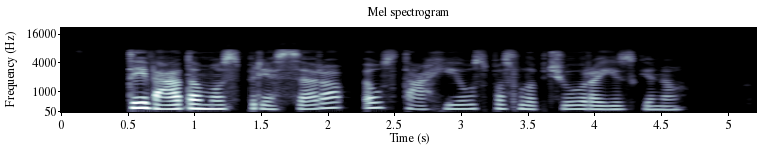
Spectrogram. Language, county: Lithuanian, Šiauliai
